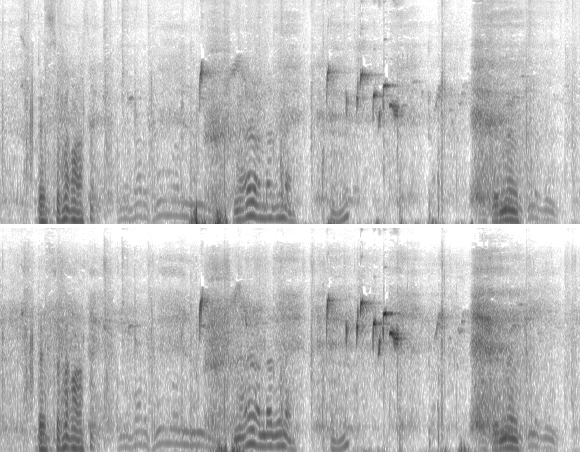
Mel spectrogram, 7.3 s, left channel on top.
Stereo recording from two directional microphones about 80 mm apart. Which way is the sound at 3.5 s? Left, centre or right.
Centre.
